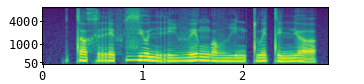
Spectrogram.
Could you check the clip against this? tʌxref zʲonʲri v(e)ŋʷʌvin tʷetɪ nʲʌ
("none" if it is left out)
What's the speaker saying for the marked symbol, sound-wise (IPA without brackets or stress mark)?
e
